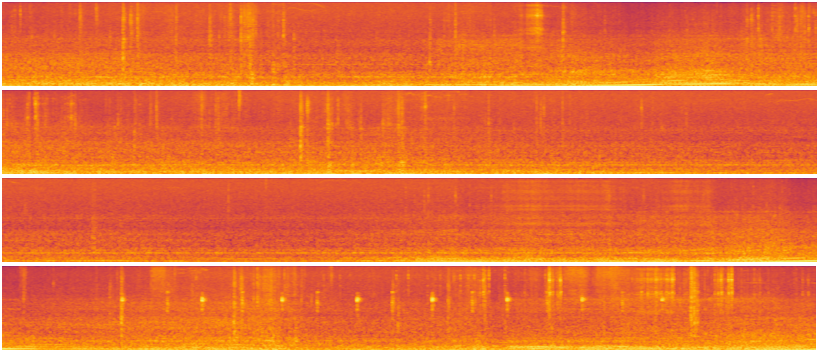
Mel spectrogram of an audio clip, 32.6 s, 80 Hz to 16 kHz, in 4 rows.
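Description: Ford Mustang GT's V8 with its five-speed manual, heard from inside the cabin: it pulls away with the engine pitch rising, settles low while the car sits at a red light, then accelerates again with a rising pitch that drops suddenly about two-thirds of the way through as the driver shifts. Light interior rattles come through near the end.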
